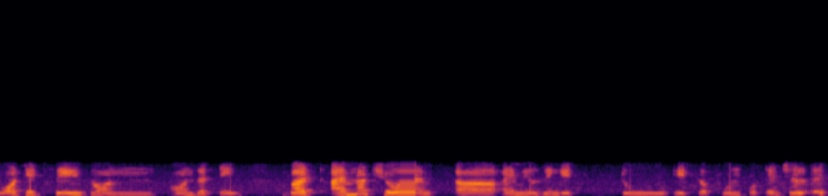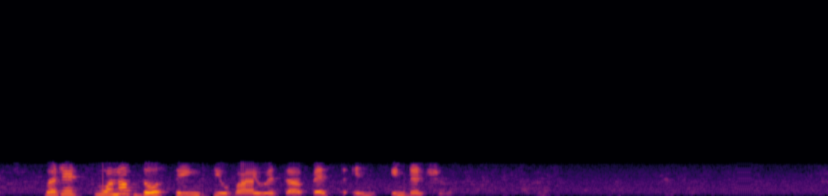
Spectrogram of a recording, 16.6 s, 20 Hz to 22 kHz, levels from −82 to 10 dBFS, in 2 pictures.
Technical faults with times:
0.31-16.33 periodic USB or driver dropouts
4.02-4.16 packet loss with last packet repeated
10.62-10.82 packet loss with last packet repeated
15.68-15.80 packet loss with last packet repeated

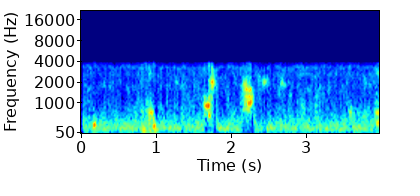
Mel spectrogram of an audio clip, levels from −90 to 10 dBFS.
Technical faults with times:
0.00-3.98 tandem speech coding

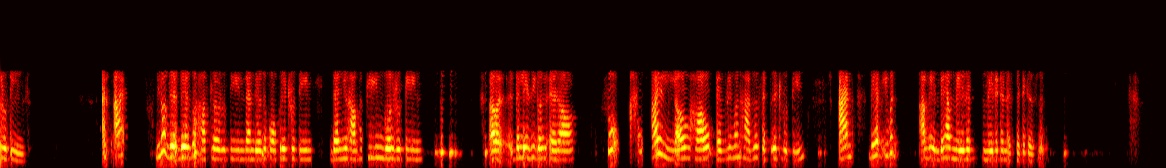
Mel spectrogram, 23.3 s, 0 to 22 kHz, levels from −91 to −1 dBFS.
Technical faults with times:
0.00-23.33 Speex codec

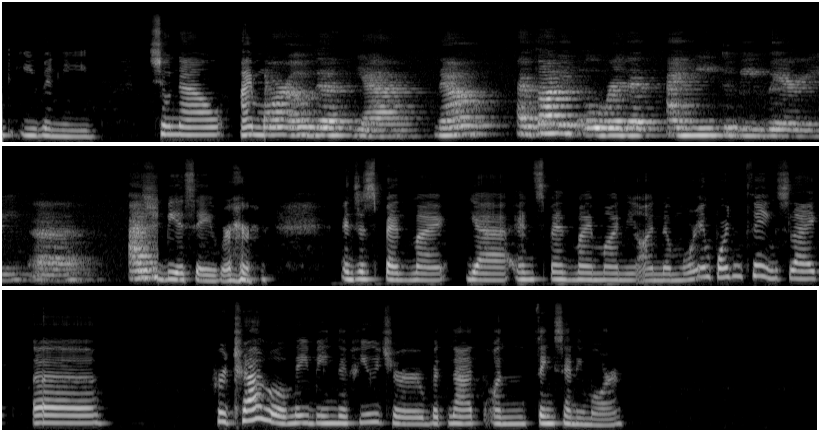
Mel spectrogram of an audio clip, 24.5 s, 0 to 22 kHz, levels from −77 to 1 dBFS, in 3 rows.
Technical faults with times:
2.63-9.72 switch to a distant microphone

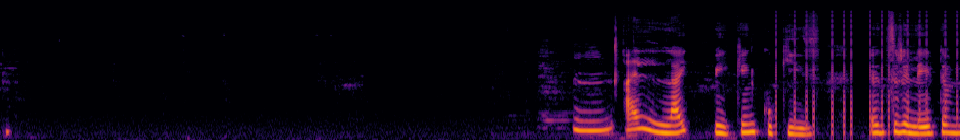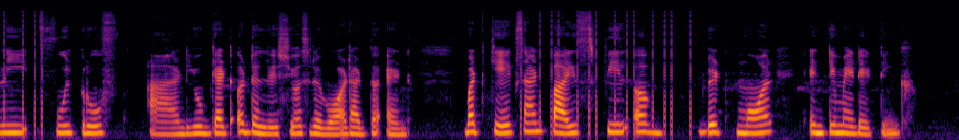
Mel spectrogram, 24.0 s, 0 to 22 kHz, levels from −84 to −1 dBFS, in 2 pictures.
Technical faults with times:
9.69-12.53 GSM signalling bursts
18.50-20.64 GSM signalling bursts

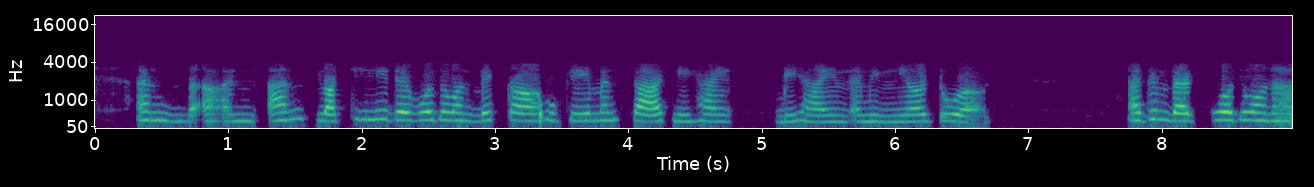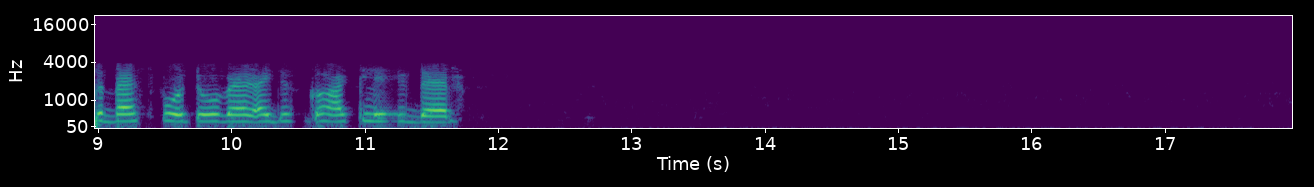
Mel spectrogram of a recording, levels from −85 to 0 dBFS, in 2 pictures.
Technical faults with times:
0.00-17.96 GSM full-rate codec
0.86-1.05 lost GSM frames
3.28-3.50 lost GSM frames
6.54-6.69 lost GSM frames
8.86-9.03 lost GSM frames
11.10-11.31 lost GSM frames
14.34-14.44 lost GSM frames
17.44-17.48 lost GSM frames

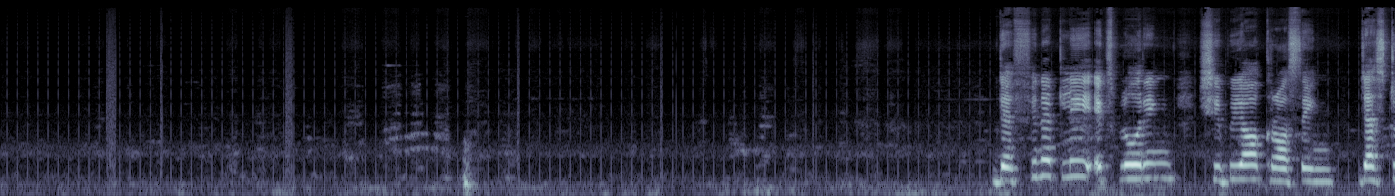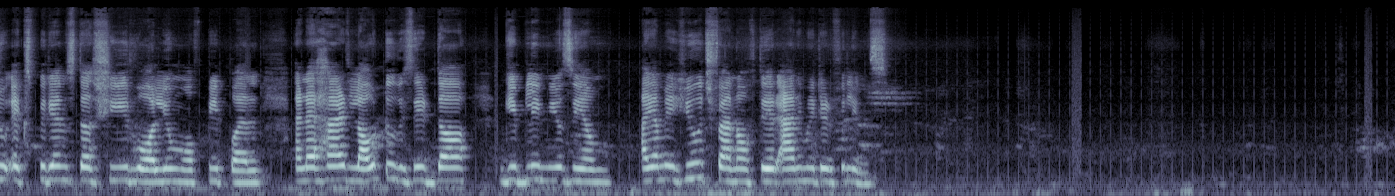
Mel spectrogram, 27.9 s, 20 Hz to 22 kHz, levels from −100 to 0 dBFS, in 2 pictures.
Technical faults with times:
0.00-27.91 Wi-Fi interference

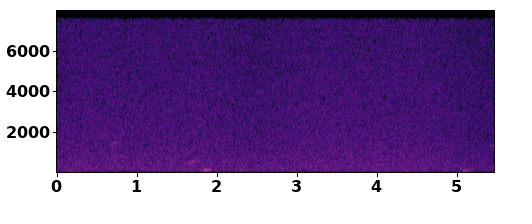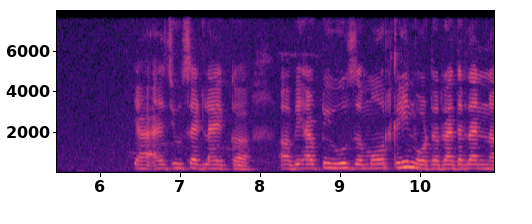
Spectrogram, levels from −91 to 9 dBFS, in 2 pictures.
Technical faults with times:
none

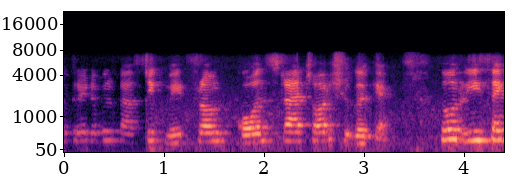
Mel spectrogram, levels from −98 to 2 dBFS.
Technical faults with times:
0.00-0.81 one channel inverted
2.32-3.56 AMR rate drop

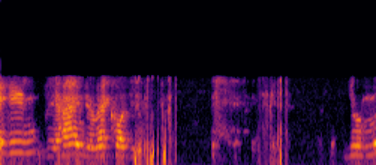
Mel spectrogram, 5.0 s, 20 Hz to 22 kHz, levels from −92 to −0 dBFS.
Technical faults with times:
0.00-5.02 GSM full-rate codec
1.78-2.34 GSM bit errors
3.40-3.86 GSM bit errors

